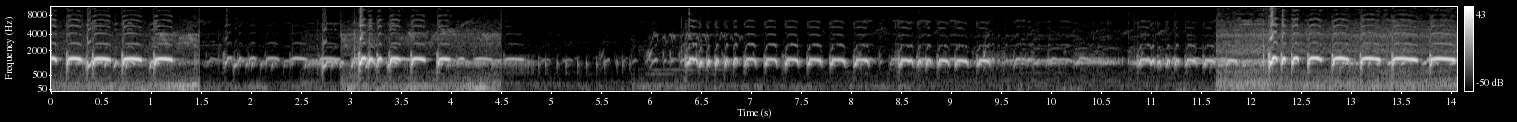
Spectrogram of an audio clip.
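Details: A female zebra dove gives nutut calls to attract the male. Repeated strings of brisk, hooked coos come in several bouts with quiet gaps, and some bouts are masked by low, rumbling noise.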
